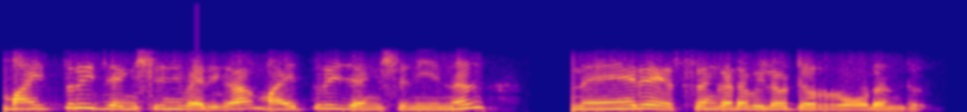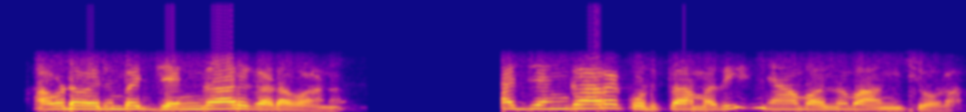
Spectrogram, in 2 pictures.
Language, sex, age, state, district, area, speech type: Malayalam, female, 45-60, Kerala, Alappuzha, rural, conversation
